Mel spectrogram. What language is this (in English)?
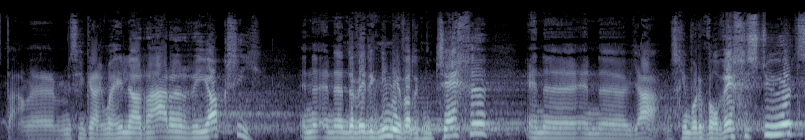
Dutch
